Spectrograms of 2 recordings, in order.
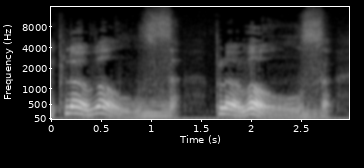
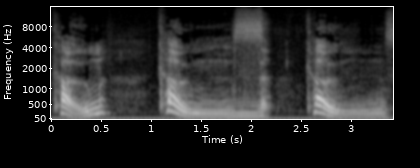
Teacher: Well, the idea here, guys, is that we use this voiced Z instead of a voiceless S when the preceding letter, the preceding sound, in fact, it's very important, it's just the sound. When the preceding sound is voiced, that S becomes a voiced Z.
